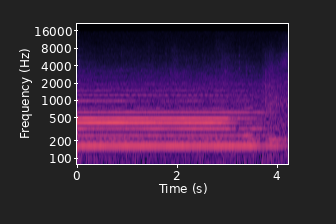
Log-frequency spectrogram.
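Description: Organ holding a sustained chord, steady, then released near the end.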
